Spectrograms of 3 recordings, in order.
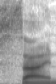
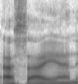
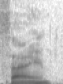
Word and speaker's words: sine: s i n and make sure you don't say sin we pronounce it s even though we've written it as in so that's sign and the ratio of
